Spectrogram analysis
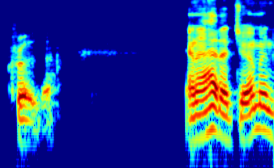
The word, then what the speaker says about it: Kröger: I just put a typical O, it's Kröger.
